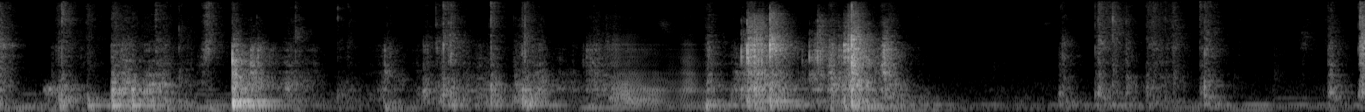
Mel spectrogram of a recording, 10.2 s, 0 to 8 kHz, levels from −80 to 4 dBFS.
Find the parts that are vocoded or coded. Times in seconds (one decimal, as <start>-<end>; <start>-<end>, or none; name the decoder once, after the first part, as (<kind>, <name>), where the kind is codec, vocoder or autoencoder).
4.6-5.3 (vocoder, WaveNeXt)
